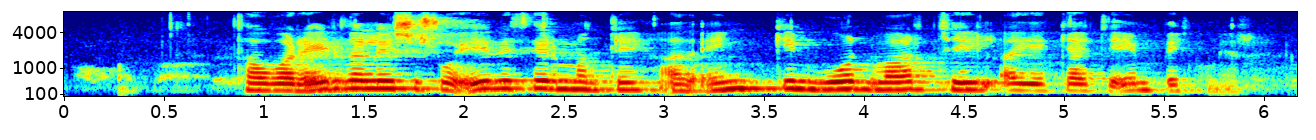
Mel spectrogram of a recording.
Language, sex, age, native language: Icelandic, female, 60-69, Icelandic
